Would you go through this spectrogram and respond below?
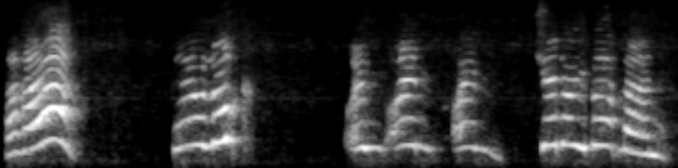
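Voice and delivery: high squeaky meerkat puppet; high puppet voice for Alan. Acted. Streamer voicing his meerkat puppet, high and cheeky.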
